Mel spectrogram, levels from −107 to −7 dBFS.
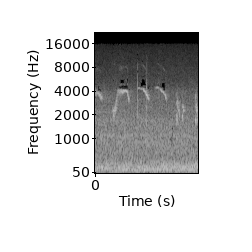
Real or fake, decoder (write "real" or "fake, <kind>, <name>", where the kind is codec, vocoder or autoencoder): real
